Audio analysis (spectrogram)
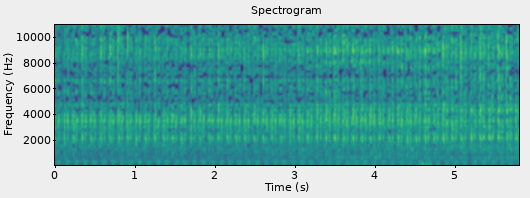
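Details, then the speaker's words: Motorcycle found with no engine oil, suspected seized piston, refilled with used oil: fairly steady single-engine pulse with a rattly, uneven edge as it revs. Heavy smoke reported once hot. Rough running after oil starvation. "Saya tutup lagi, saya kasih oli bekas, dan alhamdulillah sudah bisa nyala ya. Ini sudah bisa nyala. Nah tapi suaranya bosku ya, suaranya tuh kayak gini."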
